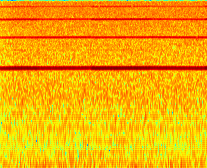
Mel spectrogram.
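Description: Steady faint high-pitched electronic whine over a light hiss on the aircraft's intercom audio line while its voice-activated squelch is closed, so no engine noise comes through.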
